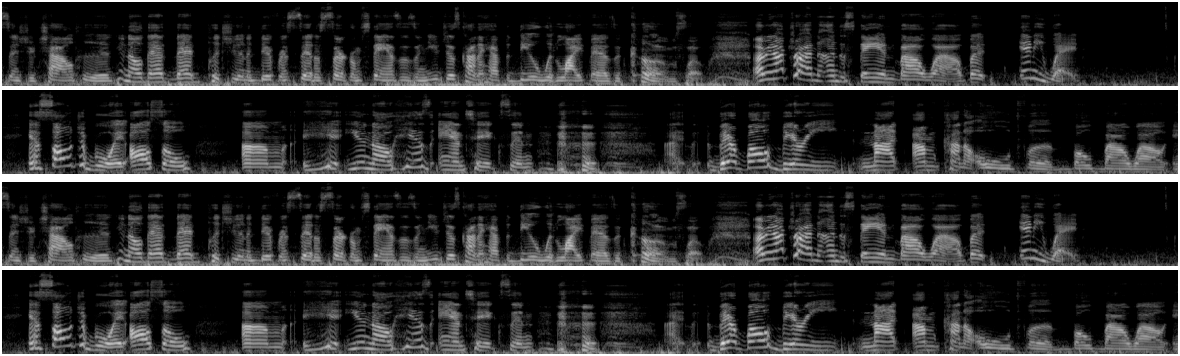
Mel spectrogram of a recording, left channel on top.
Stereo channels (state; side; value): identical; both; correlation 1.00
